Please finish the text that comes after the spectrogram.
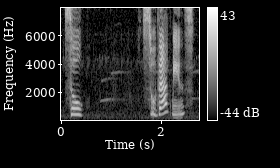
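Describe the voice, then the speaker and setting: A woman voicing a tiny, excitable, childlike fairy companion in a video game, with dramatic, exclamatory delivery. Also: very high voice, extremely slow, creaky, background noise, heavily acted. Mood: puzzled. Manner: exclamatory, dramatic, refers to self in third person. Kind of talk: cartoonish video game voice acting. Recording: game music behind the voice.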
